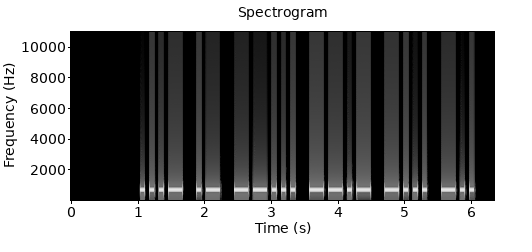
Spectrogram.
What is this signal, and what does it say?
Morse code, heard as a keyed tone, about 17 wpm, 700 Hz. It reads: VA7QBD
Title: DXCC-100 Call Signs - 6 Characters - Repeated 3x - 17wpm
